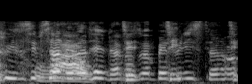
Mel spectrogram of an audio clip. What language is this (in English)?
Welsh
